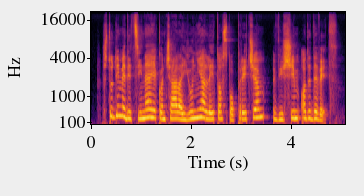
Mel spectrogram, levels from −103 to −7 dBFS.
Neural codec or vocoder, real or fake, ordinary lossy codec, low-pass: vocoder, 48 kHz, 128 mel bands, Vocos; fake; none; 19.8 kHz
